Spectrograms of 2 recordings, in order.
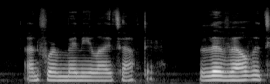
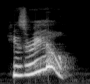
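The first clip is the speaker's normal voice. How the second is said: put-on much higher, loud little boy; the boy's voice; 11 dB louder than usual. A narrator's reading. Boy protesting to his nurse, high and loud. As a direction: protest like an upset small child. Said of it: "the boy said".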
